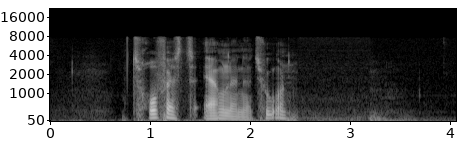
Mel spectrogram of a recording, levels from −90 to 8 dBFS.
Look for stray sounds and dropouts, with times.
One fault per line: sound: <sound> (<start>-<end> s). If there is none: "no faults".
no faults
